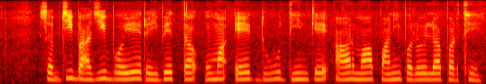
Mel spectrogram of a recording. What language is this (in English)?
Chhattisgarhi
